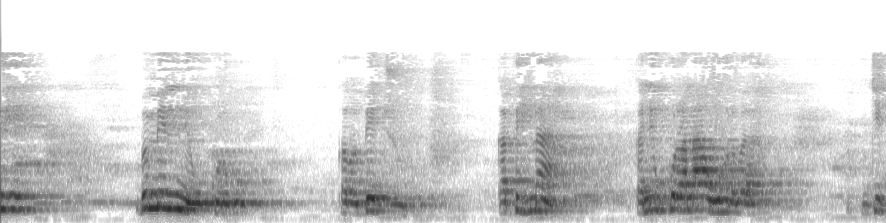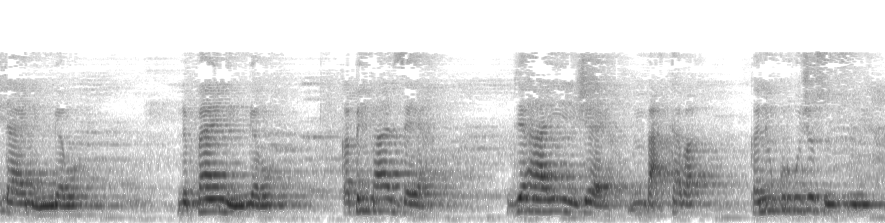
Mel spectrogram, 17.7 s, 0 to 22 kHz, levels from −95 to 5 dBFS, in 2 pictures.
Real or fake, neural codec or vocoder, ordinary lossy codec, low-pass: real; none; MP3, 32 kbps; 9.9 kHz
